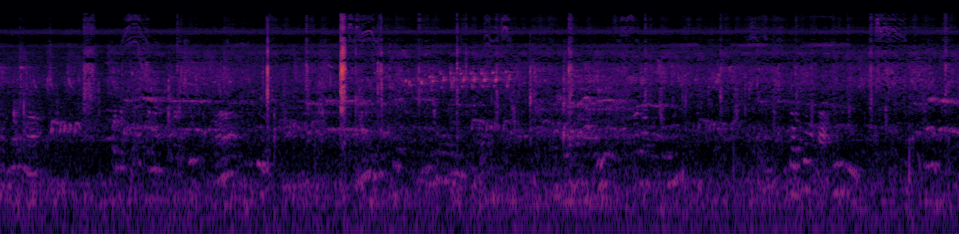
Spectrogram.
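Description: Footsteps scuff slowly on a paved path outdoors.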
